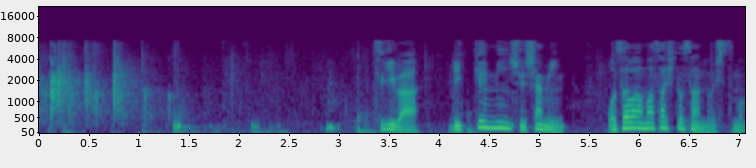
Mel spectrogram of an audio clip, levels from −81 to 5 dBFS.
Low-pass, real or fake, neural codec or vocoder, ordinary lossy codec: 7.2 kHz; real; none; MP3, 32 kbps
